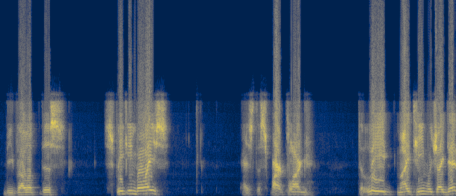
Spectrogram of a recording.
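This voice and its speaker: An older man from upstate New York with a New York accent, telling his life story in a slow, halting monologue with sudden emphatic stresses. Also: medium pitch, gravelly, fairly bright tone, rough recording. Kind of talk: rambling personal monologue.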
